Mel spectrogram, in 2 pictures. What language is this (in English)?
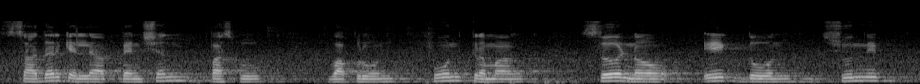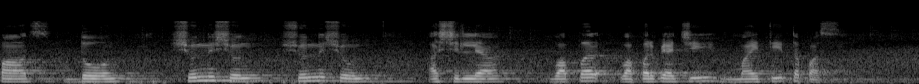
Konkani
